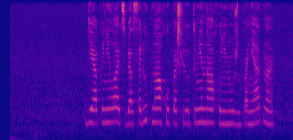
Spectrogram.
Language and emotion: Russian, angry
